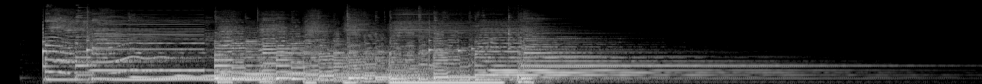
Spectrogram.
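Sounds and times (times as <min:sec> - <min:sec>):
reward sound: 0:00.4 - 0:05.6.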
